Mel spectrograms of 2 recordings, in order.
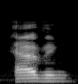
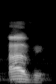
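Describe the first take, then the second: First: It is said with a standard accent. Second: It is said with a Cockney accent. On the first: "instead of saying having" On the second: "it would be having"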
